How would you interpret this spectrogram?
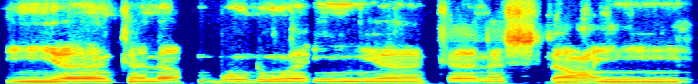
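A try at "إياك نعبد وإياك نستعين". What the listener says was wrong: Kanas sinnya agak sedikit deres tadi keluar desisnya. Kanasta'in. Bukan shin. Sin. Ya, sebenarnya huruf sin ini dekatnya bukan dengan shin, Pak. Sin ini dekatnya dengan dengan sod. Jadi kalau desisnya agak besar, maka jadinya sod, bukan sa.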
